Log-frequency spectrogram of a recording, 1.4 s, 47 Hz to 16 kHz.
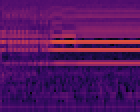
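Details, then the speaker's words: SIG Kadet LT-40 rudder servo, which also steers the nose wheel, under test: a steady, strained high whine holds after the servo stops because the servo arm hits the pushrod; binding. "the servo binding and what you see is is that this part of that arm is hitting the rod right there"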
